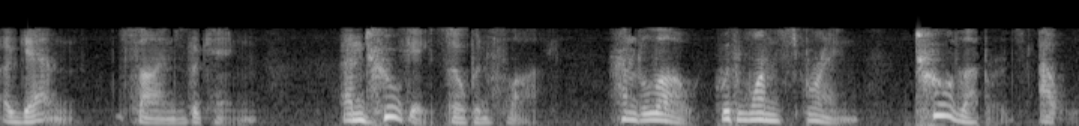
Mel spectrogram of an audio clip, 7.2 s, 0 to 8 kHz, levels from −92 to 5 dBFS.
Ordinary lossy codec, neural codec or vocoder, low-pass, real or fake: AAC, 16 kbps; none; 7.2 kHz; real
